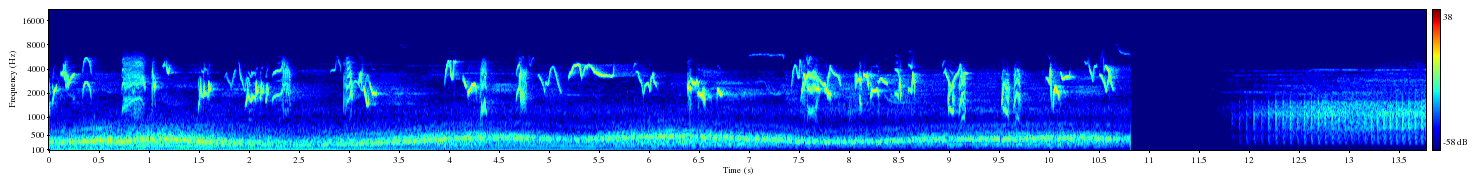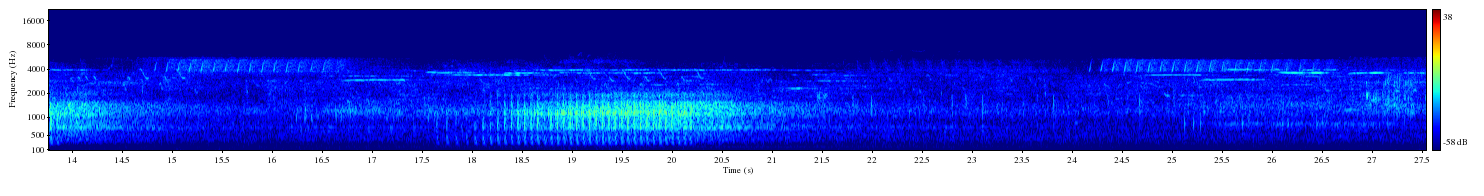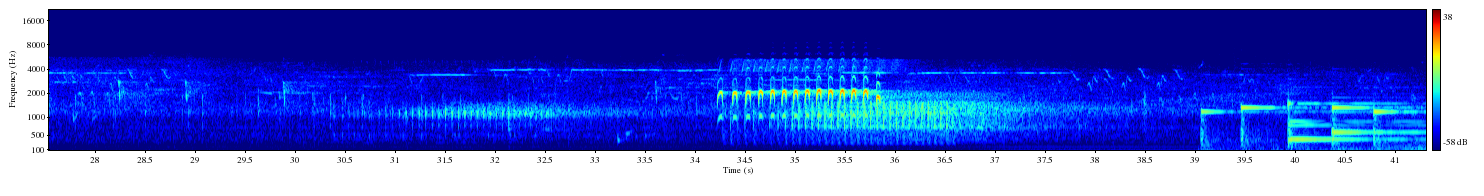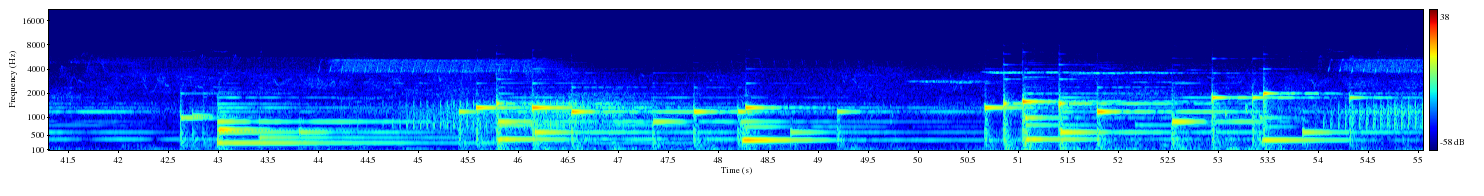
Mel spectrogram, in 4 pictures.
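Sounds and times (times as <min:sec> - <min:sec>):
birds chirping and trilling: 0:00.0 - 0:10.8, 0:11.8 - 0:55.0
loud rapid bird trill: 0:39.0 - 0:55.0.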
